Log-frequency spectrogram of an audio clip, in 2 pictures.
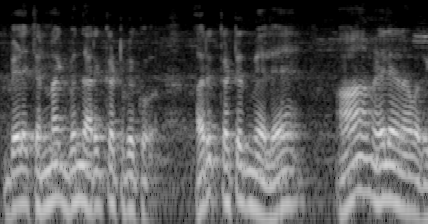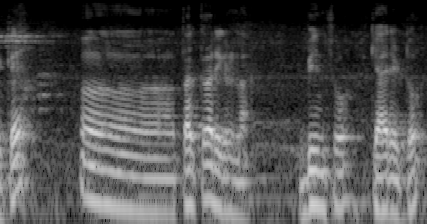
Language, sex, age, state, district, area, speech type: Kannada, male, 60+, Karnataka, Chamarajanagar, rural, spontaneous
